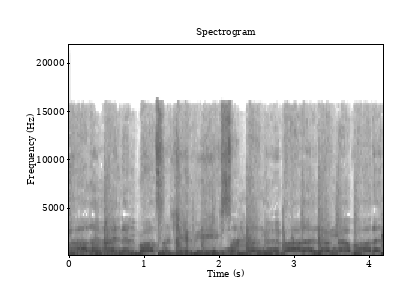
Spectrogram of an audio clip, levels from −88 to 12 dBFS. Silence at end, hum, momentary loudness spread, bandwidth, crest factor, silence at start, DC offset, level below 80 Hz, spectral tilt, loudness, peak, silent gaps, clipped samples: 0 s; none; 1 LU; 16.5 kHz; 14 dB; 0 s; under 0.1%; -26 dBFS; -5.5 dB/octave; -20 LUFS; -6 dBFS; none; under 0.1%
